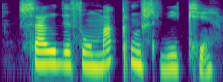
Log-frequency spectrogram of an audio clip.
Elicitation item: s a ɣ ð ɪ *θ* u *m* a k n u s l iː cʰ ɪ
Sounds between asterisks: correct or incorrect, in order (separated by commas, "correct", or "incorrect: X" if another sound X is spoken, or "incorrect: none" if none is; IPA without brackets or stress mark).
correct, correct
